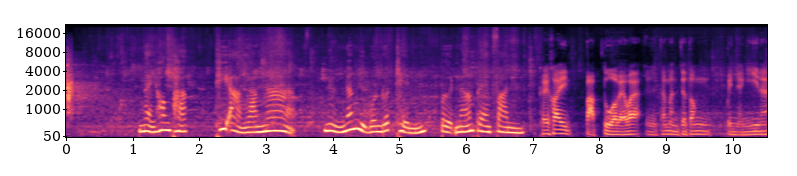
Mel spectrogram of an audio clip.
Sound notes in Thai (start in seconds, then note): 0.0 เสียงน้ำก๊อกไหล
